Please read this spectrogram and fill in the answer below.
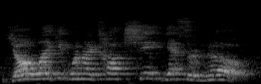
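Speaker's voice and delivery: high, loud, drawn-out shout to an arena. Retold or imitated. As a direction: holler it out like a rapper working the crowd. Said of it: "he looked at the audience and he said".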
